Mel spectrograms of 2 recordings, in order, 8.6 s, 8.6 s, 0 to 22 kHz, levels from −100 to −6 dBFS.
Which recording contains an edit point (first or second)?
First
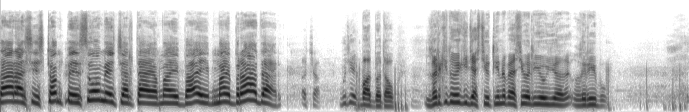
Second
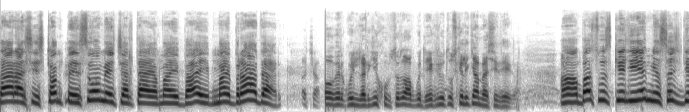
second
